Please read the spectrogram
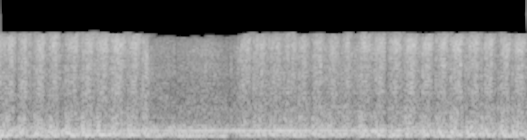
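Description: gunfire

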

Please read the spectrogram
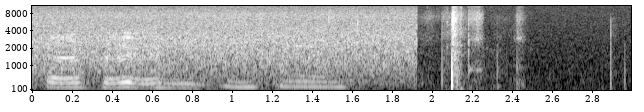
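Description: rain

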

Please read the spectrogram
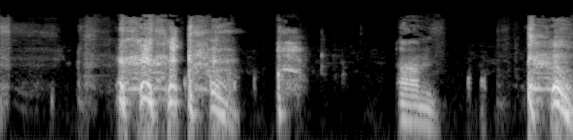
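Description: coughing fit

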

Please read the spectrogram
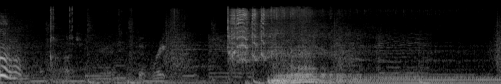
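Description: motorcycle engine revving

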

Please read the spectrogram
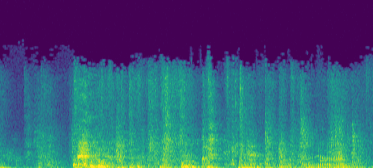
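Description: dogs whimpering and panting

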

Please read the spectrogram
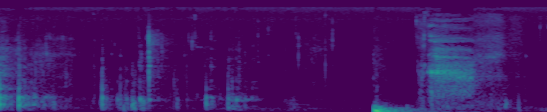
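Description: sipping soda

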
